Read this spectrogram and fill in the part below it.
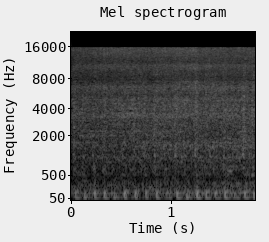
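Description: A motorcycle engine with a primary-winding AC-type CDI, just repaired, idles steadily with a fast, even low thumping pulse and some mechanical clatter, close and fairly loud with no talking.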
